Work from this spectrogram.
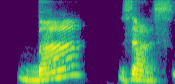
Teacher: O zás tem que ser mais curto e o ba mais comprido.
